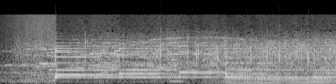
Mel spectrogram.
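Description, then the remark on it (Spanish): A crowd claps steadily throughout, applauding the Son of God, while sustained organ-like chords ring out loudly over the applause, the chords shifting once partway through, with no pauses. “¿Por no se pone de pie y le da un aplauso al hijo?”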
